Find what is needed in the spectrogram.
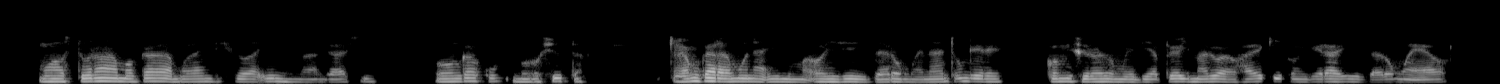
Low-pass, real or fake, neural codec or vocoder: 3.6 kHz; fake; codec, 16 kHz, 2 kbps, X-Codec, WavLM features, trained on Multilingual LibriSpeech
